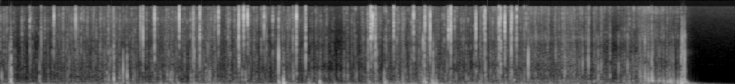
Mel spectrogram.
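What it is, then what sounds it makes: Plastic shower cap being brushed. A plastic shower cap stretched over a microphone is scratched and brushed with a flat red-bristle brush, producing dense crinkling and scratchy crackles over a heavy low rumble. Sharper clicks and swells stand out now and then before the sound cuts off just before the end.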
